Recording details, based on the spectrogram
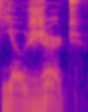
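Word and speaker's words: yoğurt: the Turkish word yogurt in the Turkish word the G is a soft sound so it's yoer of something like that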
